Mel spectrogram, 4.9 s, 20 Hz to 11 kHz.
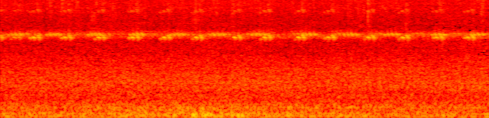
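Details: Cricket in 8D audio giving fast, rhythmic high-pitched chirps, roughly three to four per second, over heavy low rumbling background noise.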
